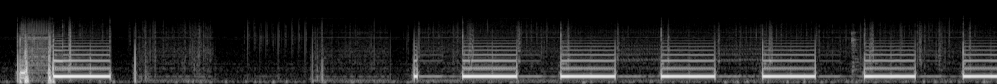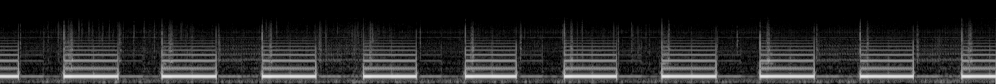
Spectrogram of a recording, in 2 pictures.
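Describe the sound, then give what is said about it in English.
A telephone busy signal from an electromechanical exchange register, reached by dialing directory assistance: after a few clicks and a short burst at the start, a steady tone pulses on and off in an even, regular rhythm many times. “One of them is the busy signal that we get from the register when we dial 102 for directory assistance.”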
